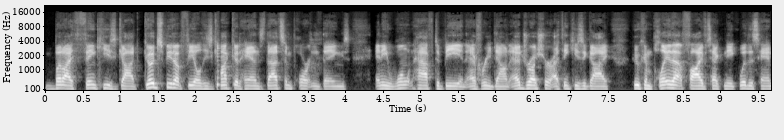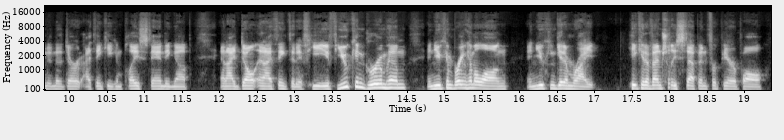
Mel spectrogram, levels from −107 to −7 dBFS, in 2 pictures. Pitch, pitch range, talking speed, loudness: 135 Hz, 125-145 Hz, 265 wpm, -19 LUFS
